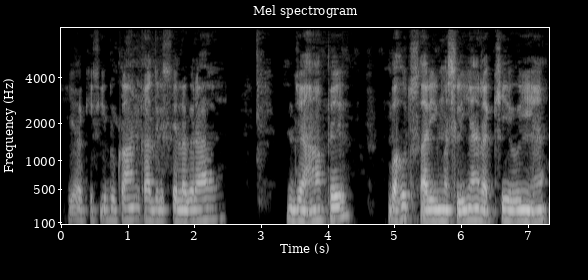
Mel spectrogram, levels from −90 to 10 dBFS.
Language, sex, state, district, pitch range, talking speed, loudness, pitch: Hindi, male, Uttar Pradesh, Gorakhpur, 120-125 Hz, 130 wpm, -24 LUFS, 120 Hz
